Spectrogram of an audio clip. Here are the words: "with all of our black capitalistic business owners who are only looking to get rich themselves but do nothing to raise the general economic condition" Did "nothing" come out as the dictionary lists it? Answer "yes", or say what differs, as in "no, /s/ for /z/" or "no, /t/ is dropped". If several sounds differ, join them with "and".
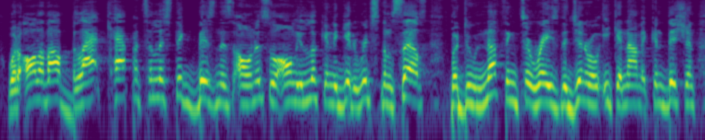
yes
